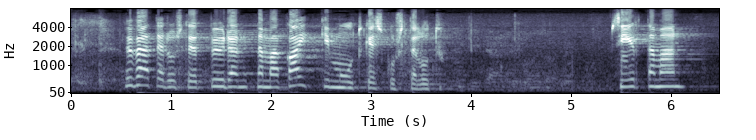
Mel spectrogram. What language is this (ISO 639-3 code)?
fin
